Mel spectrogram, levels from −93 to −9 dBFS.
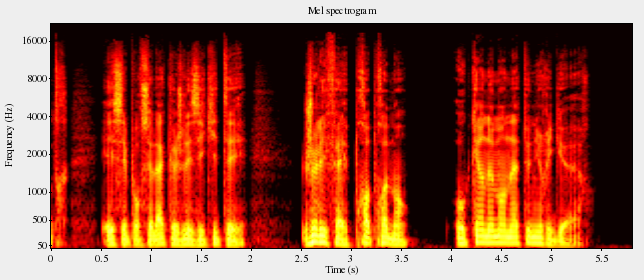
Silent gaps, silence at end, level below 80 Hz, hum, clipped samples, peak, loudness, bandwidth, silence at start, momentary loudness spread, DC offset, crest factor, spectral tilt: none; 0.5 s; -38 dBFS; none; under 0.1%; -4 dBFS; -24 LUFS; 17 kHz; 0.05 s; 9 LU; under 0.1%; 22 dB; -5.5 dB/octave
